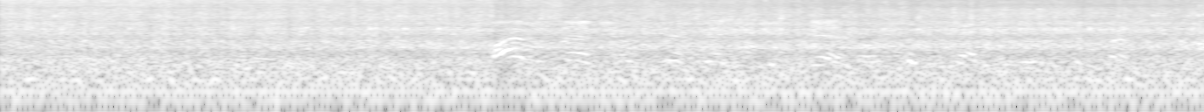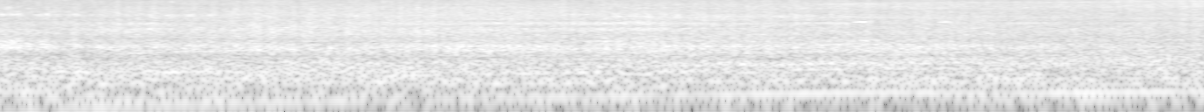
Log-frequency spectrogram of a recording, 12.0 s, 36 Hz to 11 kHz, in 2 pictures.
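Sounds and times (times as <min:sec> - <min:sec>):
vehicle engine running: 0:00.0 - 0:12.0.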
